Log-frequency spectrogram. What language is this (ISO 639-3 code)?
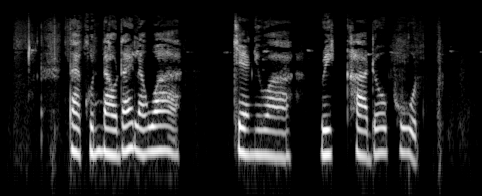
tha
